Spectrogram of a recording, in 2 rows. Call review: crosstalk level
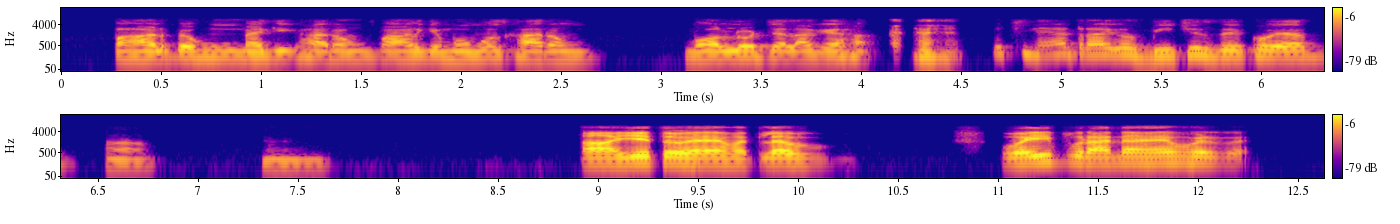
none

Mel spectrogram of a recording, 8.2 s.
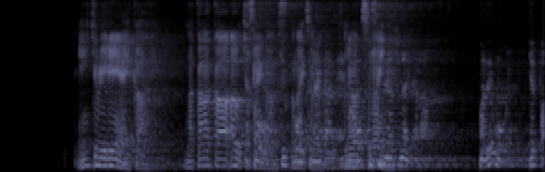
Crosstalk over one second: present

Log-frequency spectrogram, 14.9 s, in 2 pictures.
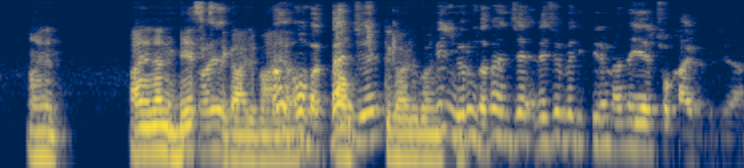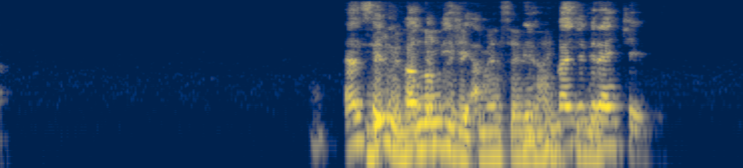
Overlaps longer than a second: present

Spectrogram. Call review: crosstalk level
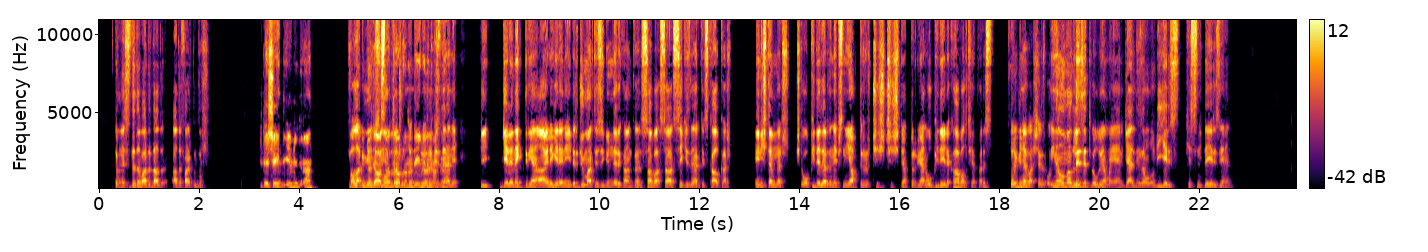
present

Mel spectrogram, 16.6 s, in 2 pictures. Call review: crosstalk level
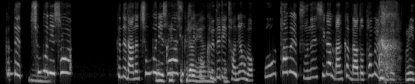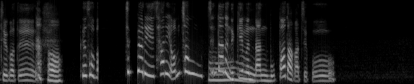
present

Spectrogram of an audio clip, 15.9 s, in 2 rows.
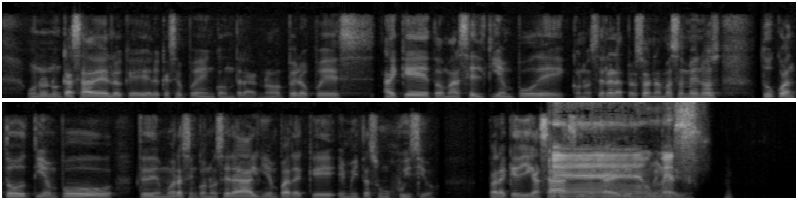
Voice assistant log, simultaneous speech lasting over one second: present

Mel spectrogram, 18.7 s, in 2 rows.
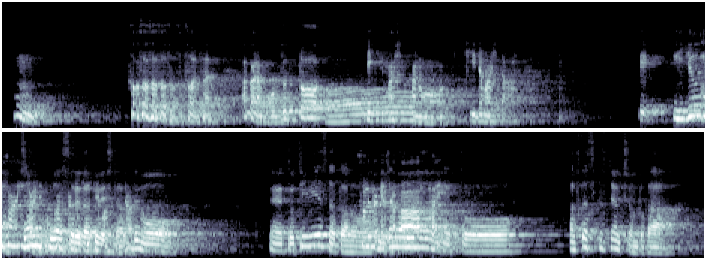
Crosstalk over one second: present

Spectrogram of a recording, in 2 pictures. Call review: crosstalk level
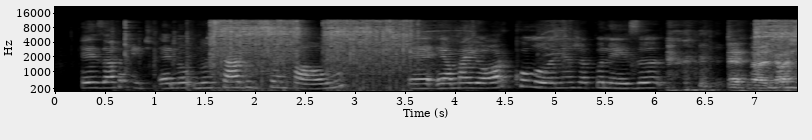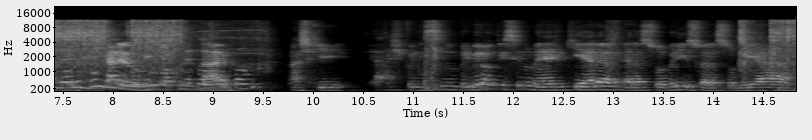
present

